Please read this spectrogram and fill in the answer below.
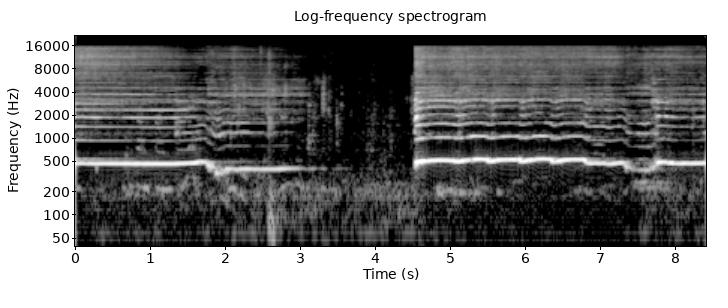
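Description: A small hand-held wind instrument played in slow, long-held notes with a slight waver, each phrase stepping down in pitch near its end. It breaks off about three seconds in and comes back in about a second and a half later.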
